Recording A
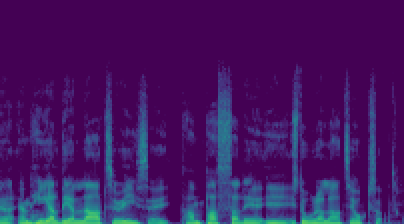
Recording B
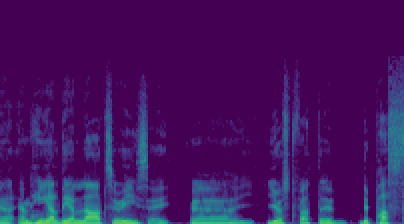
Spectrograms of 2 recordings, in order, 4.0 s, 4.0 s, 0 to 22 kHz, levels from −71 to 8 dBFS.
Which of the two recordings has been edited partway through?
A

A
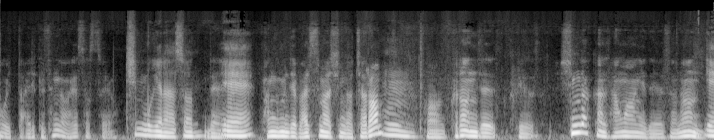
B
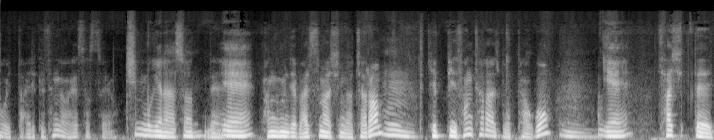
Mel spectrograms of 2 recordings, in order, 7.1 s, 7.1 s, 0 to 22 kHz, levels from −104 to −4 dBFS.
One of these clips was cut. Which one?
B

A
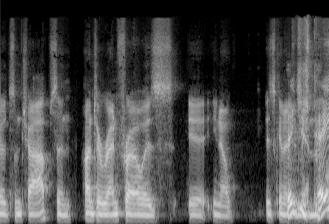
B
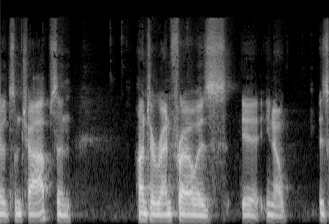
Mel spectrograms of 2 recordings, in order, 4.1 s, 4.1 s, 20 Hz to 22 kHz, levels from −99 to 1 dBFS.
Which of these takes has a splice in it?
A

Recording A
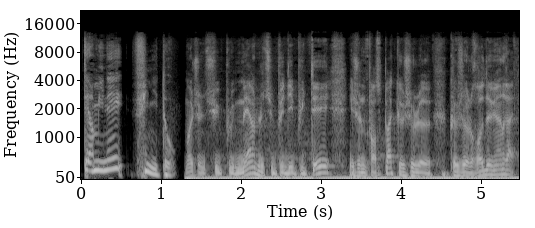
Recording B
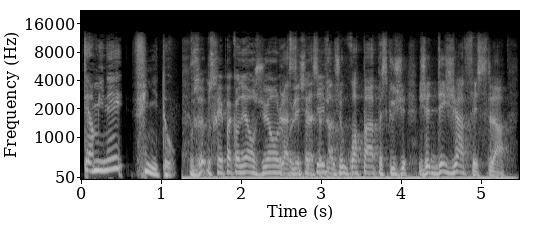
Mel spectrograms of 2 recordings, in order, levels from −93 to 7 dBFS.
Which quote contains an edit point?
B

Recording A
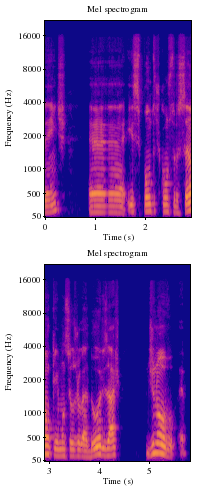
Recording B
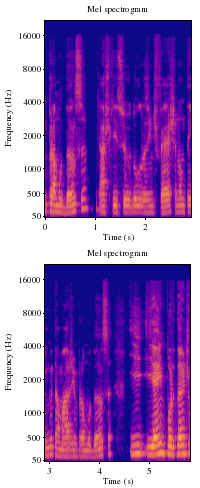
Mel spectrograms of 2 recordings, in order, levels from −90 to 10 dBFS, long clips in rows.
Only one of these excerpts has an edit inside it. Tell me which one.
B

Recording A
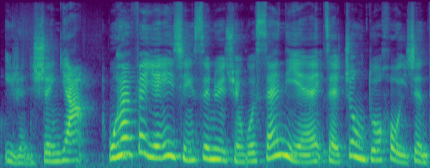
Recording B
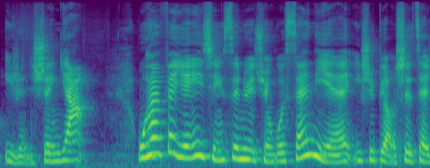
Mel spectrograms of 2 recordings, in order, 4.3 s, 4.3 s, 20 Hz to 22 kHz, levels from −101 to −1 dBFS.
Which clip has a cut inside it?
A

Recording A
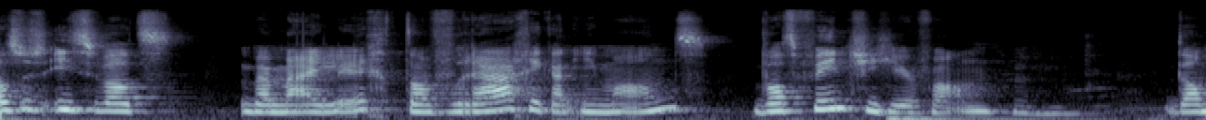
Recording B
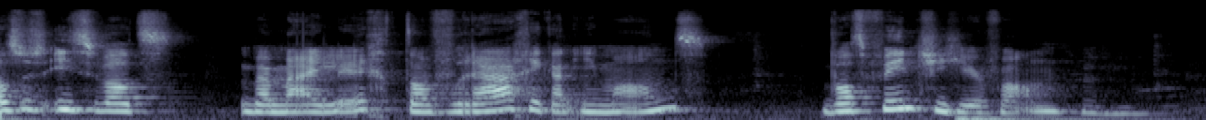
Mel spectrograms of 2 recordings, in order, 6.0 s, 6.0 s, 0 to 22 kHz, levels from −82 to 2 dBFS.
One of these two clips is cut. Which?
A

